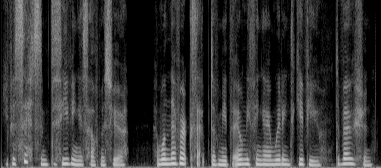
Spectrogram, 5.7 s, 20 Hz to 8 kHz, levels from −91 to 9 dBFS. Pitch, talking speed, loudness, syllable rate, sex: 215 Hz, 220 wpm, -20 LUFS, 6.7 syllables/s, female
